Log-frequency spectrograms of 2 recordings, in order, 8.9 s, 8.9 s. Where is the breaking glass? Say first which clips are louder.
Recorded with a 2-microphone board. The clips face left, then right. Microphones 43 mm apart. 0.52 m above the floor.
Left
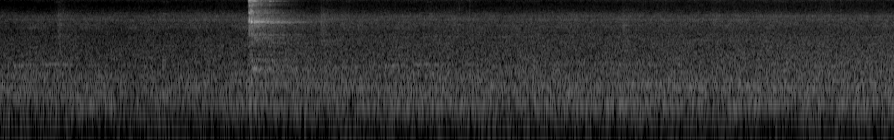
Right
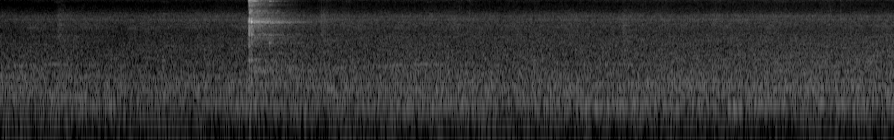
Right 3 dB; 45° right (ahead or behind), 1.2 m.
